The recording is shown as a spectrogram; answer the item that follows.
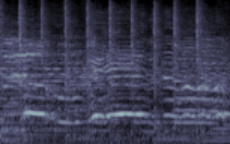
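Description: Live hard-rock band playing: a sustained, bending lead melody over bass and a steady drumbeat of about four strokes a second.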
